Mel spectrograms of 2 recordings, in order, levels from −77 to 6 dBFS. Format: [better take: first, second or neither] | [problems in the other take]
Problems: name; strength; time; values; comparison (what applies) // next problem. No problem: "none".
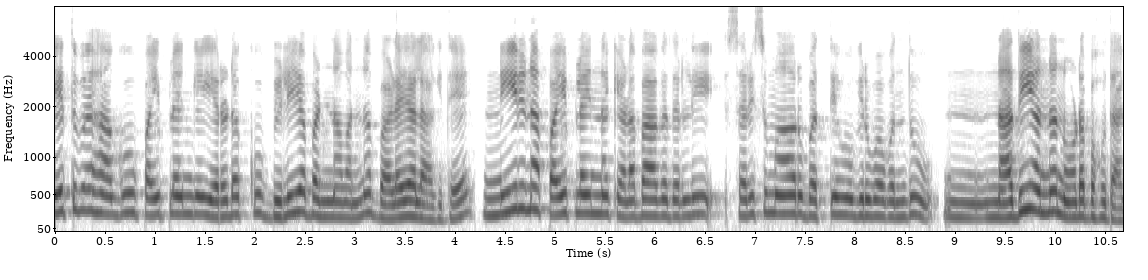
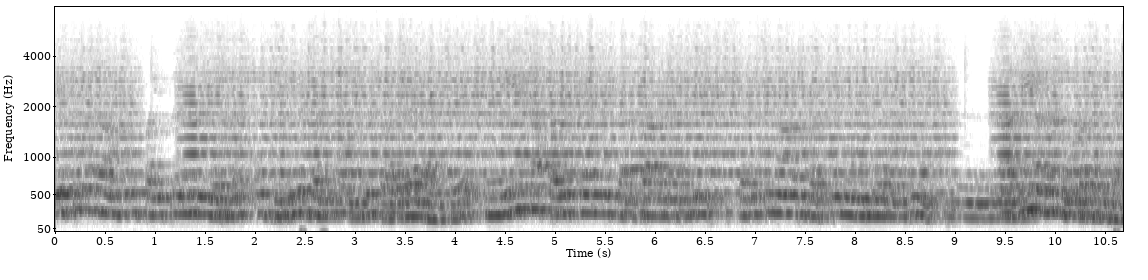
first | background sound (Bowed string instrument); 7 dB below the speech // room echo; dies away in 0.9 s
